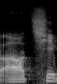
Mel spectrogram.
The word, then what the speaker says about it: a: আমরা যখন কোথাও কিছু আছে বলি তখনই ব্যবহার করি একবচন হলে বলি ারস একের বেশি হলে বলি ারস আছে কি আছে আ একটা উচ্চারণ আ হবে কখনো এ বলবেন না এখানে একটি অর্থে যে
